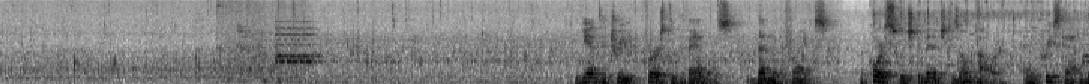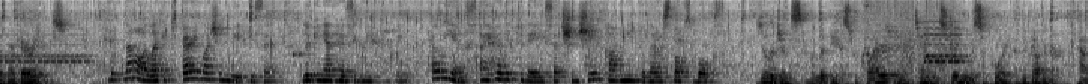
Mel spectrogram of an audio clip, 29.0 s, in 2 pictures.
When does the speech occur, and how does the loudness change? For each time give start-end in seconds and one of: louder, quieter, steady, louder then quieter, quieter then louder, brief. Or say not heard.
7.7-28.9 steady.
